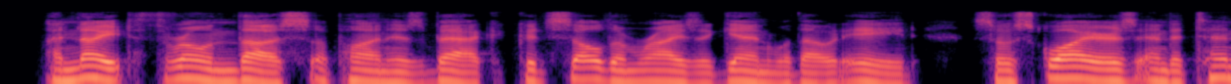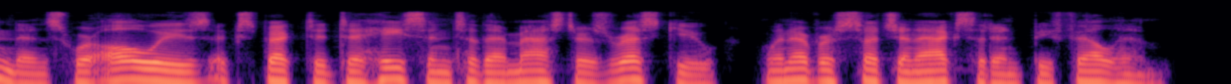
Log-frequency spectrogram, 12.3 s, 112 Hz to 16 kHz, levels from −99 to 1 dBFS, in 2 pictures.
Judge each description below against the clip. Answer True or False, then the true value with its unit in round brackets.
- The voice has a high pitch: False (125 Hz)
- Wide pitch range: False (3.2 semitones)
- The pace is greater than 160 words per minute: False (155 wpm)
